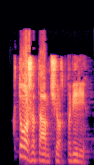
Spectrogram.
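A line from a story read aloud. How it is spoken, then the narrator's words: Said angrily. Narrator (Russian): в третий раз уже сердито произнес голос неизвестного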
